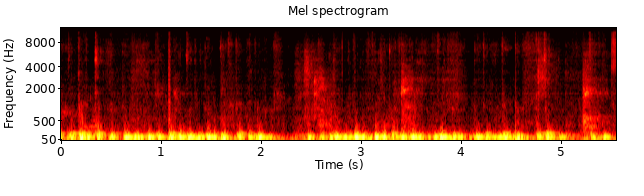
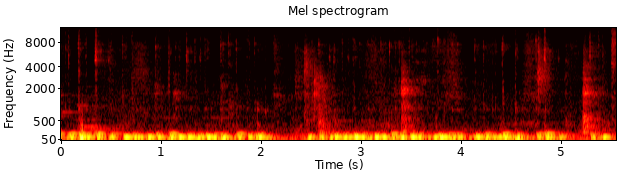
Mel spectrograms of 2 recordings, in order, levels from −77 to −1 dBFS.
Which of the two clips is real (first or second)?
second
